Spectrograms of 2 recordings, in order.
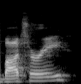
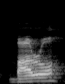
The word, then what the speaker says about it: Botterill: Jason Bottery, he was at Botterill. There we go. Okay, that's how that's pronounced.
